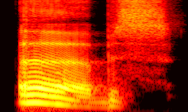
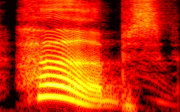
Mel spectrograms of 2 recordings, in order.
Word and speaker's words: herbs: Americans, and he goes, Americans say herbs, and British people say herbs, because there's a fucking H in it.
